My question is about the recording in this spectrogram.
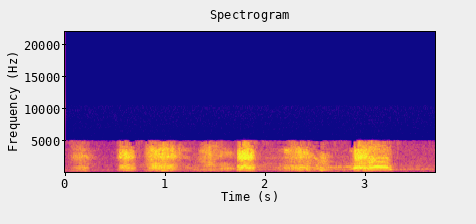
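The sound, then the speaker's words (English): Geese honk loudly and harshly in a rapid, irregular flurry of overlapping calls, agitated, with no pauses between the bursts, as they attack a bear eating eggs from their ground-nesting colony. “The geese launch an attack.”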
